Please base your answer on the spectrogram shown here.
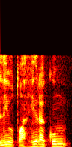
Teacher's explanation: الراء في قوله تعالى ليطهركم راء كذلك مرققة لأنها مفتوحة وقبلها كسر في الكلمة نفسها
